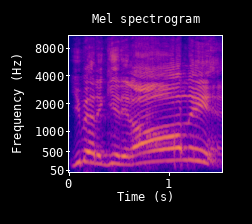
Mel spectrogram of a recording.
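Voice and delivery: ordinary delivery

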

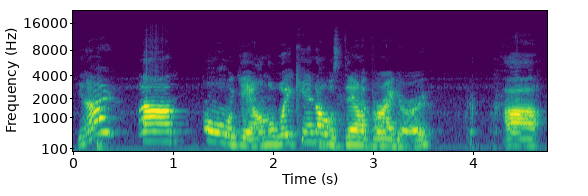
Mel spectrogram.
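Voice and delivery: put-on broad Australian bloke; bogan accent. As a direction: play the outback mate. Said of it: "we're going Bogan".

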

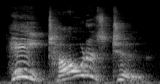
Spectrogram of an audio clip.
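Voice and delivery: high, drawn-out blame-shifting; protesting cry. A narrator's reading. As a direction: cry out like knights passing the blame. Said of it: "they cried".

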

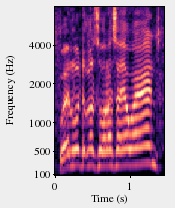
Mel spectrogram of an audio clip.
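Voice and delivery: high, questioning call. Real, not acted. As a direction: call into the distance for a reply. Calling out for missing companion.

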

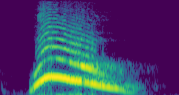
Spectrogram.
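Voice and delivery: loud, high cheer; excited whoop. Real, not acted. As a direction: whoop in triumph. Great trade lands.

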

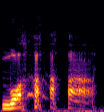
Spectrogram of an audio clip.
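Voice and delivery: slow villainous cackle; evil laugh. Pretend. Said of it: "Is how I would react if I wanted them stuck".

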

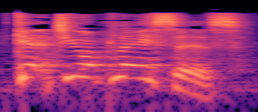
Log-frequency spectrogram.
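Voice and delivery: high, drawn-out royal bellow; slow, imperious shouted command; thunderous shout. A narrator's reading. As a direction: thunder the order across the grounds. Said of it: "shouted the Queen in a voice of thunder".

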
